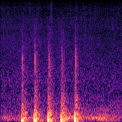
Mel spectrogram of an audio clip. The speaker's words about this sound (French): Un orage terrible. Le tonnerre grondait si fort qu'il faisait trembler les arbres. Les éclairs lézardaient le ciel et une grosse pluie tambourinait sur les tuiles du toit. Tout à coup, on frappa à la porte.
